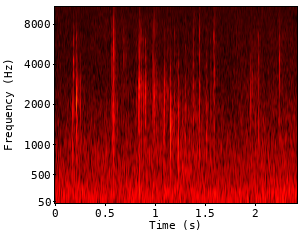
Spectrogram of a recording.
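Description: Faint, scattered light clicks and taps, about half a dozen, from craft supplies being handled on a tabletop, with plastic paint pens and their packaging the likely source.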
